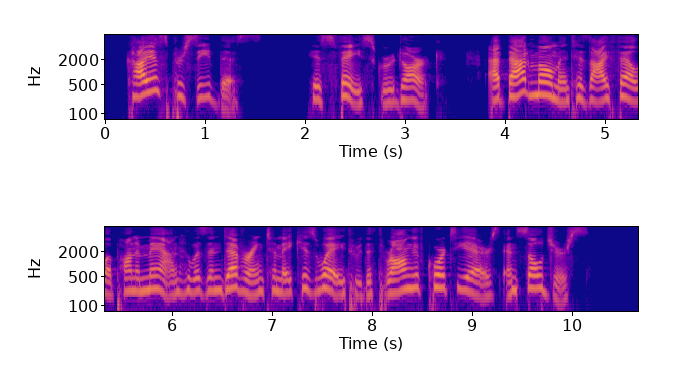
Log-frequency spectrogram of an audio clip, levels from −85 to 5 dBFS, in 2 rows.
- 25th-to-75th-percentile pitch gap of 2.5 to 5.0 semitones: Yes, average, 4.4 semitones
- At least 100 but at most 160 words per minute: No, average, 170 wpm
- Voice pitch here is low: No, high, 235 Hz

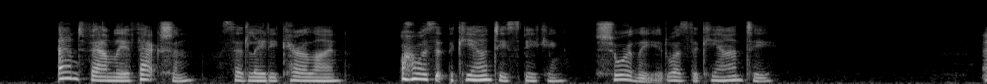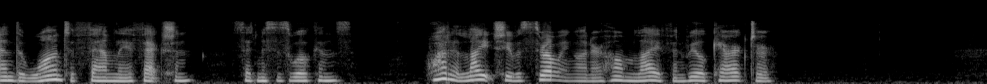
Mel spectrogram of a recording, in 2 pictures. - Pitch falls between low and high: Yes, medium, 175 Hz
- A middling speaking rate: No, slow, 110 wpm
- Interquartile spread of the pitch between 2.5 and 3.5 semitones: Yes, average, 2.8 semitones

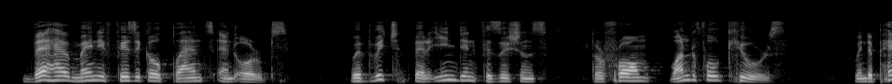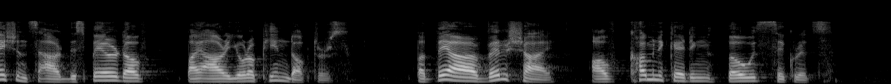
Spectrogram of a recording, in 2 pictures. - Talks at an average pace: No, slow, 115 wpm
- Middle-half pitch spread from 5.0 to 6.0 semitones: Yes, wide, 5.6 semitones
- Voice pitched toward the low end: No, medium, 155 Hz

